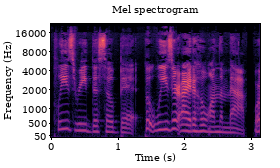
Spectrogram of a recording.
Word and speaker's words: Weiser: Note, Weiser is spelt like Budweiser, but is pronounced Weiser.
